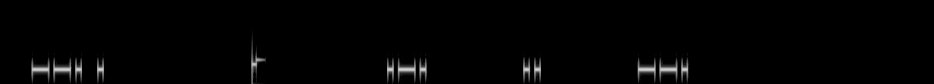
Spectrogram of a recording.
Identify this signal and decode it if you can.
Morse code, heard as a keyed tone, about 22 wpm, spaced as for 10 wpm, 690 Hz. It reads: GE RIG
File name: Top 20 QSO Elements - 6x Character Spacing - 22wpm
